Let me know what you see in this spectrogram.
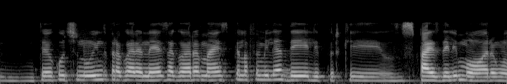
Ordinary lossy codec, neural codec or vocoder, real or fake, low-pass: none; none; real; 7.2 kHz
